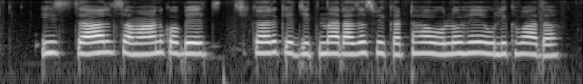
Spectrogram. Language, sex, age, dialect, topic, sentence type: Magahi, female, 41-45, Central/Standard, agriculture, statement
